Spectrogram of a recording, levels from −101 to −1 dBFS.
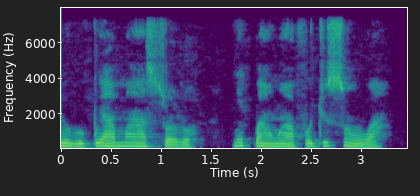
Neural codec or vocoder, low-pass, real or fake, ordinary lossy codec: none; 7.2 kHz; real; none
